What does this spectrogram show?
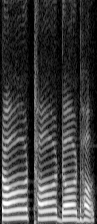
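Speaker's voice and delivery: ट, ठ, ड, ढ sounded one by one with curled tongue; ट, ठ, ड, ढ recited separately, tongue touching the roof; retroflex consonants. Shown as a demonstration. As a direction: demonstrate ट, ठ, ड, ढ as separate retroflex syllables. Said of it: "जैसे आप बोलते हैं".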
